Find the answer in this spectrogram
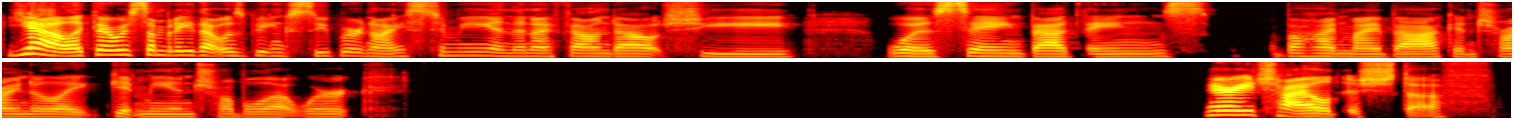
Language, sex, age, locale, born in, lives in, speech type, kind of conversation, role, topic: English, female, 40-44, en-US, United States, United States, conversation, advice, user, How can I accept compliments gracefully without feeling awkward or dismissing them?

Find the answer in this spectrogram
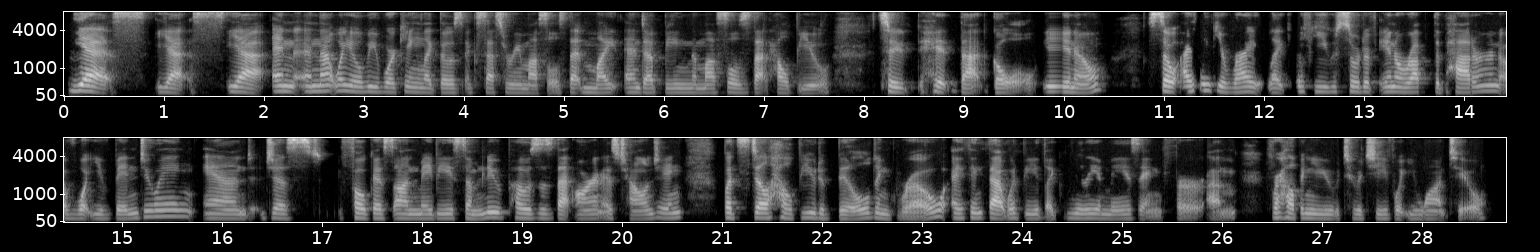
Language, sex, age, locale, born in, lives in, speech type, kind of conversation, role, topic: English, female, 45-49, en-US, United States, United States, conversation, advice, advisor, How can I stay motivated and make consistent progress when my personal goals feel slow?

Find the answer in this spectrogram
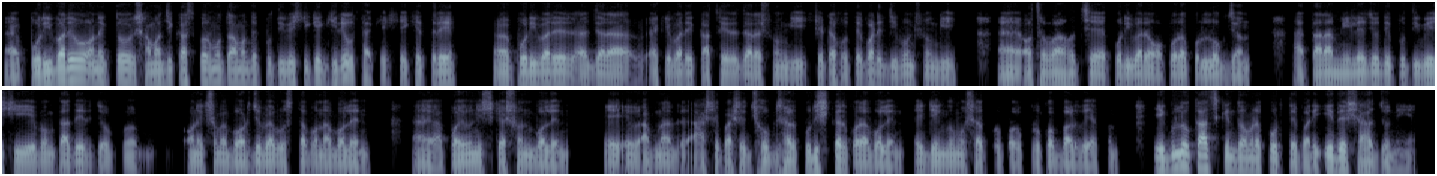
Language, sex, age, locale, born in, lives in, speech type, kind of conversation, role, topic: Bengali, male, 40-44, bn-BD, Bangladesh, Bangladesh, conversation, unstructured, none, সম্প্রতি কোন সামাজিক উদ্যোগ আপনাকে অনুপ্রাণিত করেছে?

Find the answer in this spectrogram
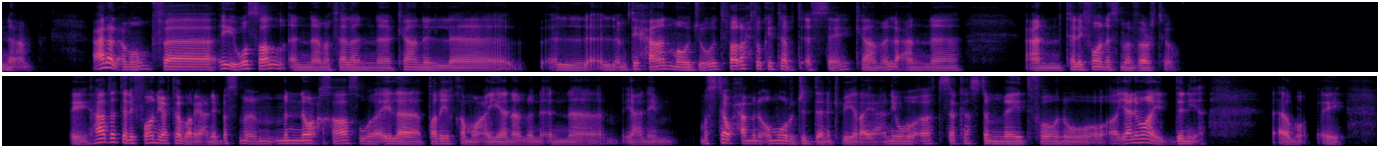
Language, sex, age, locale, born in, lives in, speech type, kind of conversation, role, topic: Arabic, male, 30-34, ar-SA, Saudi Arabia, United States, conversation, unstructured, none, إيه دور القراية في إنها تطوّر مهارات الكتابة عند الطلبة؟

